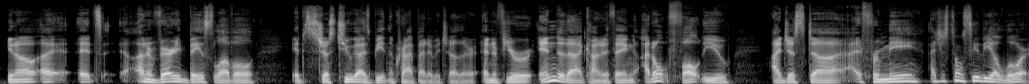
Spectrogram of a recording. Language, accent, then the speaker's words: English; North Carolina, United States; I am from North Carolina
